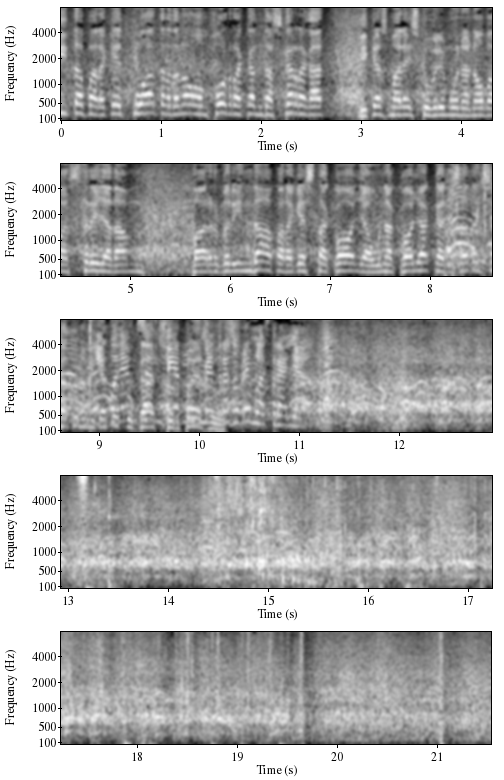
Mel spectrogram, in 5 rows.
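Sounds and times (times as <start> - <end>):
speech: 0.0 - 12.3
crowd of young people cheering and shouting in town square: 0.0 - 21.5.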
